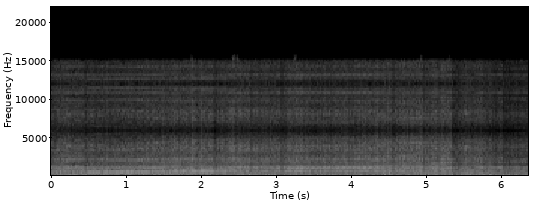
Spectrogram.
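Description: Sport motorcycle engine running steadily, its pitch climbing slowly, over a rushing noise.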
